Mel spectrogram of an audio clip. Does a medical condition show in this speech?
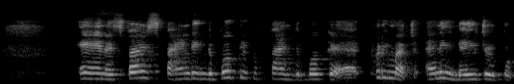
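Yes: deafness; born with normal hearing, progressive hearing loss from age 9, from barefoot water skiing.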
